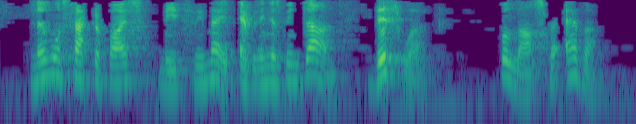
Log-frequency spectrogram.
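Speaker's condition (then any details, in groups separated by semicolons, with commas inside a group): No condition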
